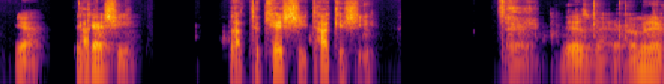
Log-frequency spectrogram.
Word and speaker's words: Takeshi: think I think it's Takeshi like no Japanese were just supposed to pronounce each one separately so it's Takashi right yeah Takeshi Takeshi there's matter I'm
